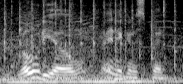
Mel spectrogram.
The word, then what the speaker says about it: Rodeo: do they call it Rodeo sounds fancy it's bougie that's how you say it Rodeo but it's spelled Rodeo it's not we're not in Texas with Rodeo while being from San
